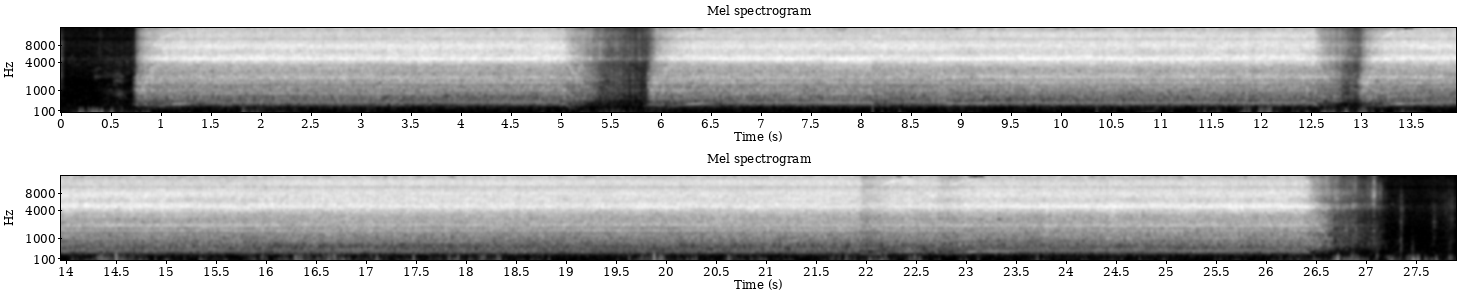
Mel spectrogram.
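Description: Makita electric chainsaw carving wood. It runs in several long bursts, each spinning up with a short rising whine, holding a steady whine and then cutting off, with brief gaps between them.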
